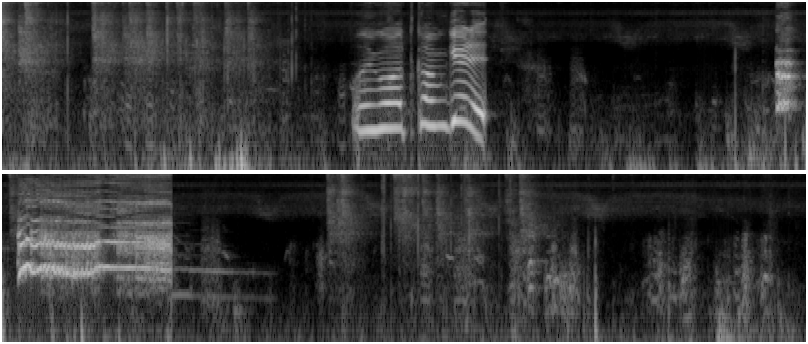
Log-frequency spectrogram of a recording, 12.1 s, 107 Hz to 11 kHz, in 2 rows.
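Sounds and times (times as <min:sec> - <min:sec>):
rooster crowing: 0:05.8 - 0:07.5.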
